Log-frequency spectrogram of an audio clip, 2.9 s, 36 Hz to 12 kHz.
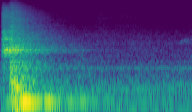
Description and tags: stairnoise slam
Sounds recorded while creating impulse responses with the DS-40.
